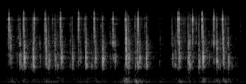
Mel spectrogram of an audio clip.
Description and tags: Typing on a mechanical keyboard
